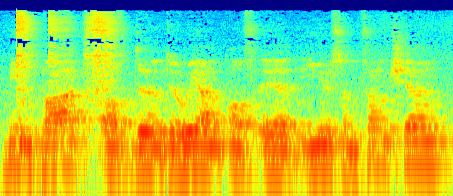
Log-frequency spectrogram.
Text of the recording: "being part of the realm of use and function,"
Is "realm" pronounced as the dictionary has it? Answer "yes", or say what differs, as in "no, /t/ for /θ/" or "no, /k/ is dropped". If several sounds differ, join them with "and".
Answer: no, /m/ is dropped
